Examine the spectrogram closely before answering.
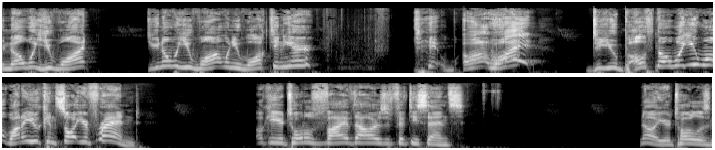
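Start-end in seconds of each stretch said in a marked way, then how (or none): none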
